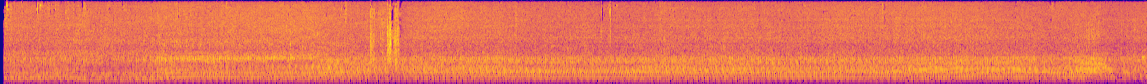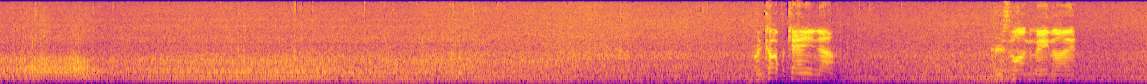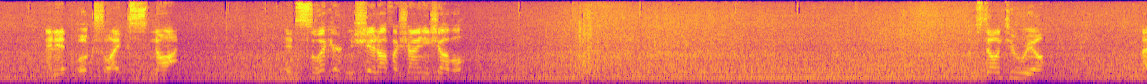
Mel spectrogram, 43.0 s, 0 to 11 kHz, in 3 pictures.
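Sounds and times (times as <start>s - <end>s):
truck engine driving: 0.0s - 43.0s.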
